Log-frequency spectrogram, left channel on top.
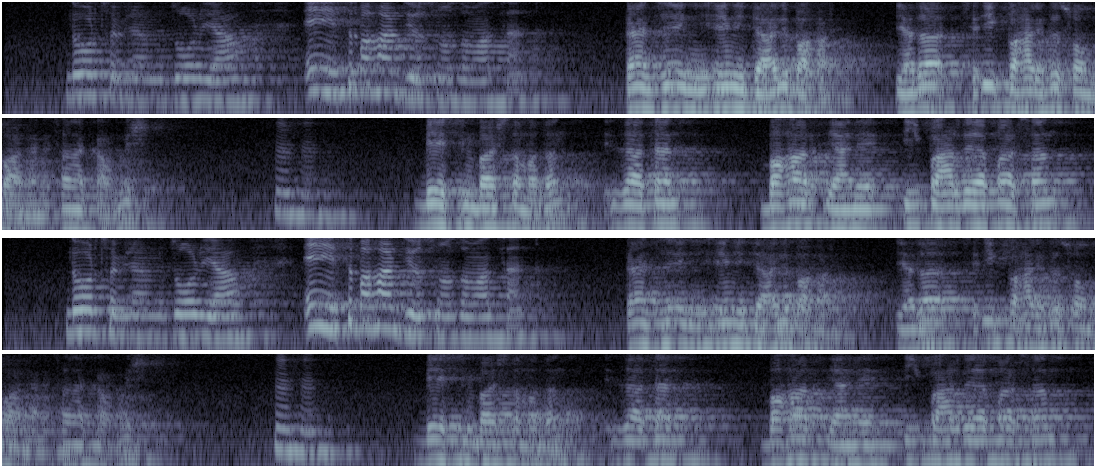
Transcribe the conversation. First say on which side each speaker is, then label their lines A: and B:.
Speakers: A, on the right; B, on the left.
A: Doğru tabii canım zor ya. En iyisi bahar diyorsun o zaman sen.
B: Bence en iyi, en ideali bahar. Ya da işte ilkbahar ya da sonbahar hani sana kalmış.
A: Hı hı.
B: Mevsim başlamadan e, zaten bahar yani ilkbaharda yaparsan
